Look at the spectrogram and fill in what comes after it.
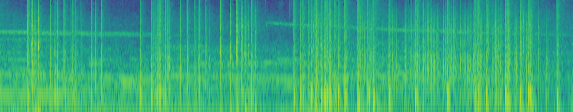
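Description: Starmine fireworks barrage: many shell bursts bang in rapid succession, thickening toward a climax, over music from the show's loudspeakers. The bangs stop near the end.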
